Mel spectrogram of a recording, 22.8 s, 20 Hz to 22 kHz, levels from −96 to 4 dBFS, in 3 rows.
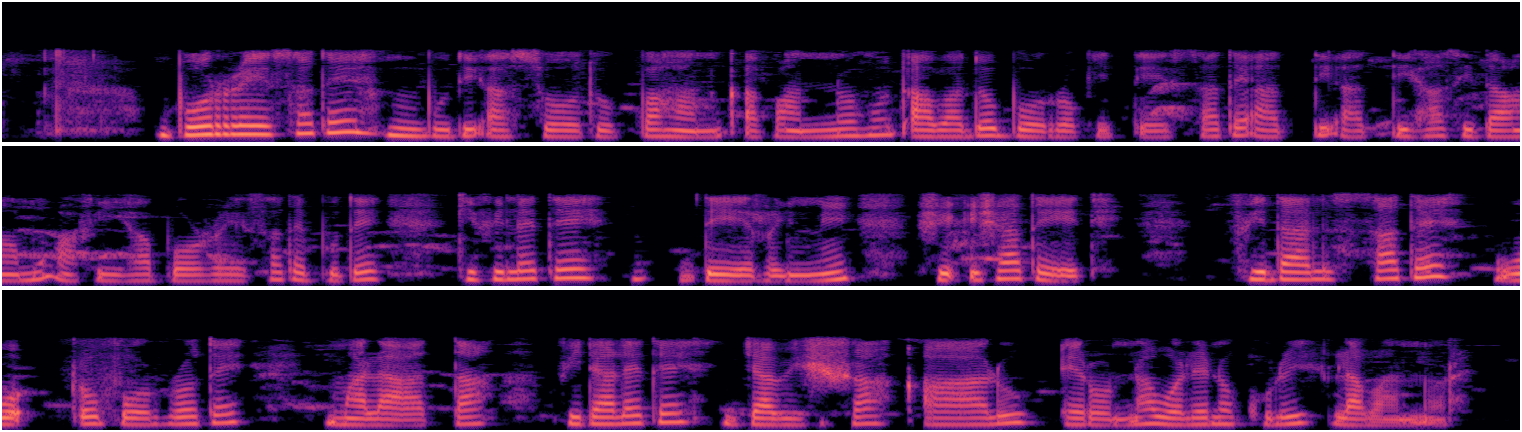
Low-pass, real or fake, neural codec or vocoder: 5.4 kHz; real; none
